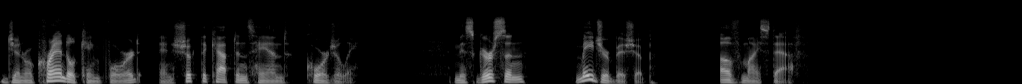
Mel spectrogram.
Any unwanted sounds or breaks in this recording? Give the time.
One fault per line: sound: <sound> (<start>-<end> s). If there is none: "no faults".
no faults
